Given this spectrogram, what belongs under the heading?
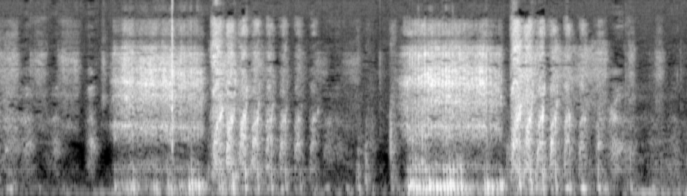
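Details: Sleeping dog snoring: rapid, rumbling, snuffly snores in uneven bursts with soft snorts between.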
